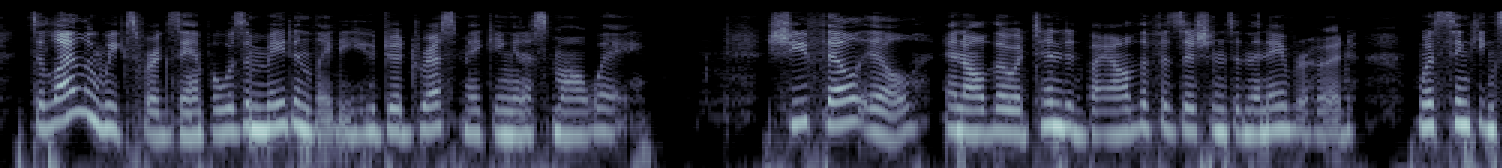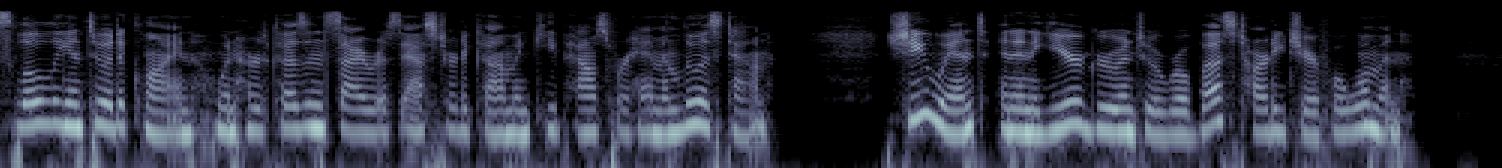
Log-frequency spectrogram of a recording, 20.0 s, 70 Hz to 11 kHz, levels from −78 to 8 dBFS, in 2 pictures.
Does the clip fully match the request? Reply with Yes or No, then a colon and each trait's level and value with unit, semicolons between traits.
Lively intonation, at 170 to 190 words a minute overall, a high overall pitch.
No: average, 2.9 semitones; average, 185 wpm; high, 210 Hz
